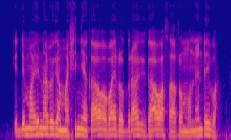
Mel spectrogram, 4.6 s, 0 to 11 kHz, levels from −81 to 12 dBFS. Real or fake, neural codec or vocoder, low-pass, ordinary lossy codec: fake; vocoder, 22.05 kHz, 80 mel bands, WaveNeXt; none; none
